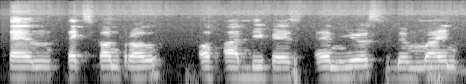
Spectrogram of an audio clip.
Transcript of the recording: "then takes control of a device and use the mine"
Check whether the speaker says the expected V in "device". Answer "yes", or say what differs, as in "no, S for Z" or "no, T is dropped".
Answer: no, F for V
